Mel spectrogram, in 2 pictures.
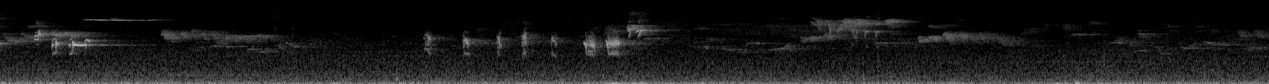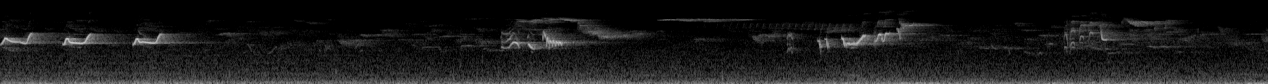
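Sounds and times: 
song thrush singing varied high phrases and a sharp whistled figure: 0:00.0 - 0:25.3
steady low hiss: 0:00.0 - 0:25.3.

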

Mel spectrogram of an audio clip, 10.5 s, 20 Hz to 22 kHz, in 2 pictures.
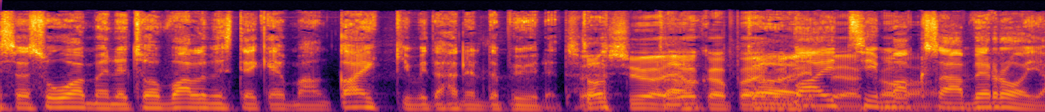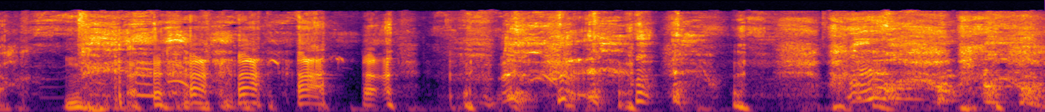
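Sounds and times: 
speech: 0:00.0 - 0:08.7
laughter: 0:05.5 - 0:10.4
person coughing harshly: 0:07.5 - 0:10.4.

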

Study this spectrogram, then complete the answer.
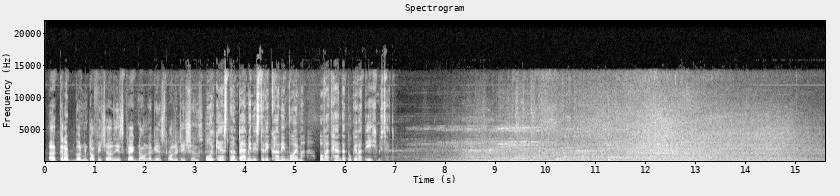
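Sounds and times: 
speech: 0:00.1 - 0:07.1
moving metro train rumbling in Islamabad Pakistan: 0:07.1 - 0:15.5
metro train cars rattling: 0:08.0 - 0:15.5.

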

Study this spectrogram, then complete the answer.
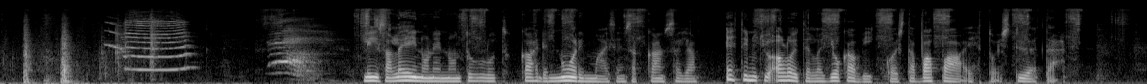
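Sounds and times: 
village hall door creaking open: 0:01.0 - 0:02.0
child's voice: 0:02.6 - 0:03.4
speech: 0:03.6 - 0:10.9.

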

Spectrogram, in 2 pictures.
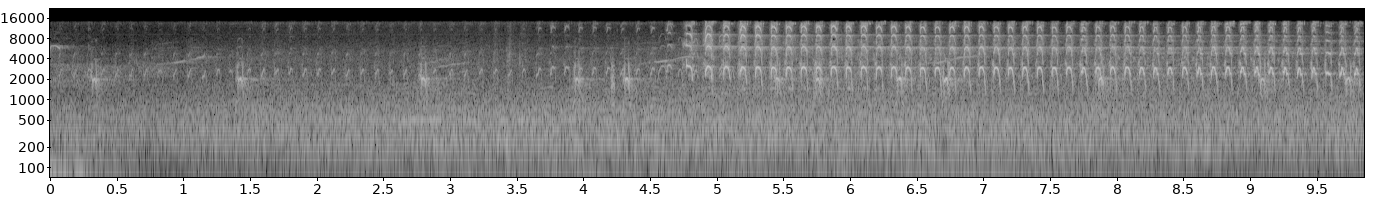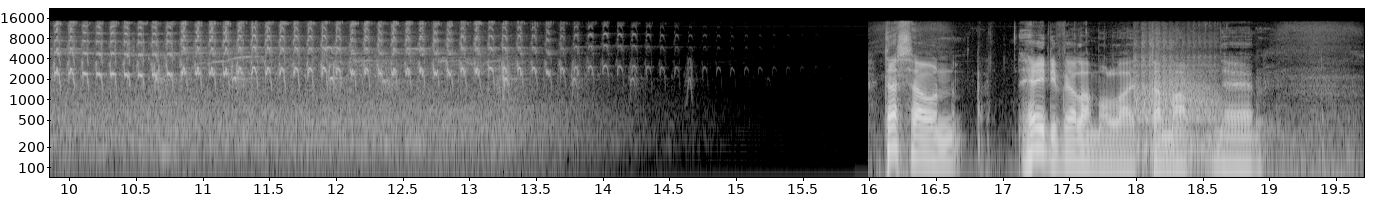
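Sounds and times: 
three-toed woodpecker parent calling: 0:00.0 - 0:14.7
speech: 0:16.2 - 0:19.1.

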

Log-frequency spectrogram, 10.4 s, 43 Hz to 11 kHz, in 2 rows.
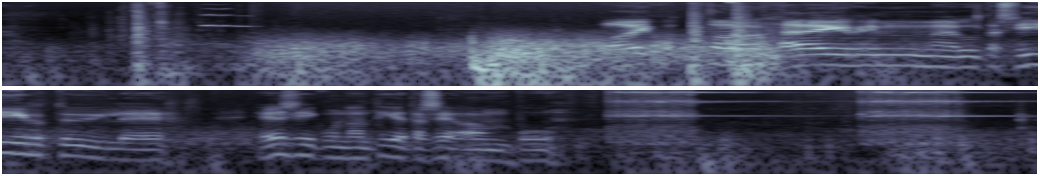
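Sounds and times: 
low rumble: 0:01.2 - 0:09.3
speech: 0:03.2 - 0:08.9
field telephone ringing at a wartime frontline post: 0:08.2 - 0:10.3.

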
